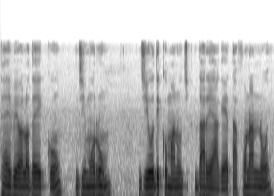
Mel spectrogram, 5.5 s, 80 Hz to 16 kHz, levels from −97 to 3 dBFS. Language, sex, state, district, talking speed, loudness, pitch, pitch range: Chakma, male, Tripura, West Tripura, 165 wpm, -16 LUFS, 110 Hz, 110-115 Hz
